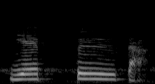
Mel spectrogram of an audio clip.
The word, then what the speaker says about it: 예쁘다: Most of you pronounce it in the wrong way. So listen carefully. It's 예쁘다.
